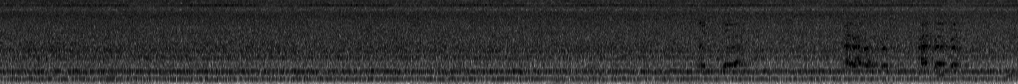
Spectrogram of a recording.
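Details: Swarming honey bees leaving a hive for a tree, making a continuous, even buzz with a low hum and a higher overtone, and a few faint brief chirps or clicks near the end.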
